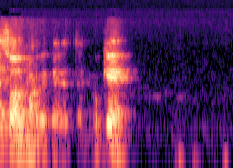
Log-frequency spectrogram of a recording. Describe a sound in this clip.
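A man speaks briefly and calmly close by.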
